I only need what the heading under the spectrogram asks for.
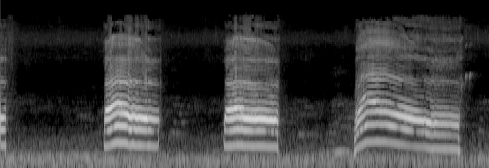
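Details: A newly received cat, given as a gift and kept for now in a small cage indoors, crying: three loud, drawn-out meows, each about a second long, the last one longest and slightly falling, with quiet pauses between.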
